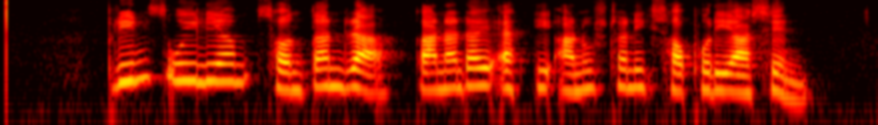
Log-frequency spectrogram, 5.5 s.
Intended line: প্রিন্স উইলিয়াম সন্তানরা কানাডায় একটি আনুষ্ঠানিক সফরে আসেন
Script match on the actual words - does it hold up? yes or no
yes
